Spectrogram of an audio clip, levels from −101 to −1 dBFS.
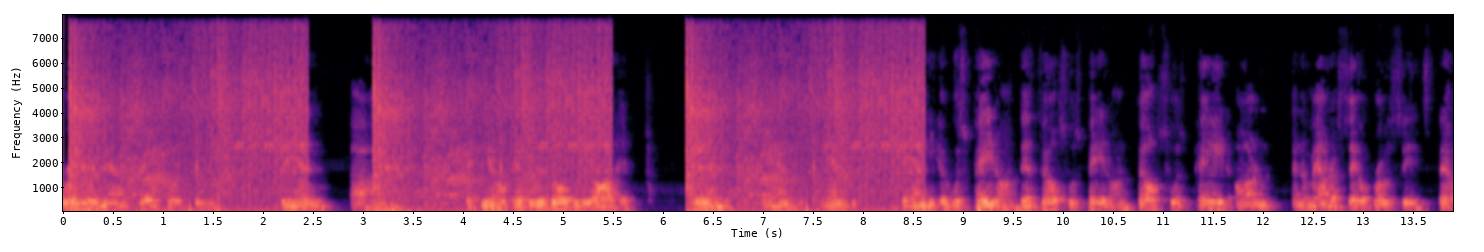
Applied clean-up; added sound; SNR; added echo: none; Boat, Water vehicle; 4 dB; reverberation time 0.3 s.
